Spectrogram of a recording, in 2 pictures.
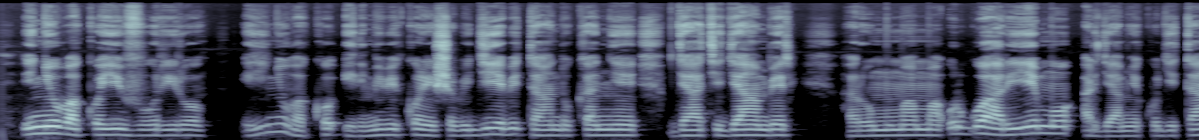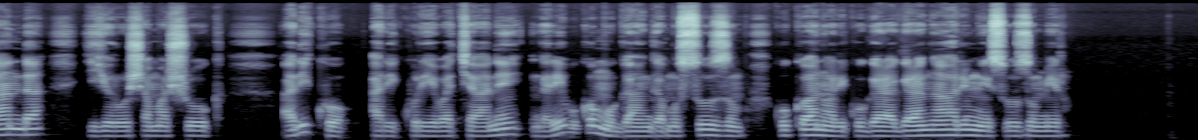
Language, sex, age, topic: Kinyarwanda, male, 18-24, health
